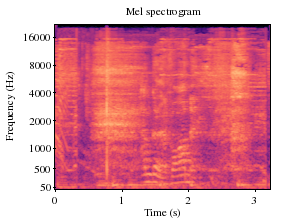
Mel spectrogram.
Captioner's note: deep sigh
